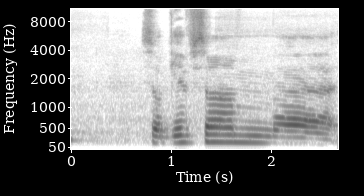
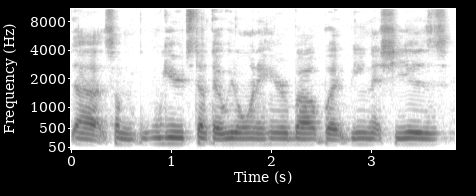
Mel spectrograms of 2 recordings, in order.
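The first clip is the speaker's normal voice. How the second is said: ordinary delivery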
